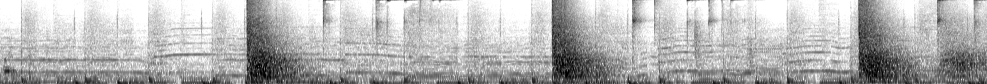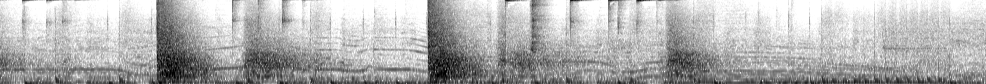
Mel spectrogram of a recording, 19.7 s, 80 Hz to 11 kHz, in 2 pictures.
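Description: Five loud single shots from a 9mm Beretta 92FS pistol, about one every three seconds, with fainter bangs between them. Background rock music plays throughout.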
